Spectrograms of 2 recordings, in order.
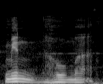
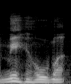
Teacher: nun sukun bertemu dengan ha, hukumnya adalah izhar. Itu nunnya dibaca jelas. Minhuma, tidak dimasukkan, tidak jadi mihuma, enggak.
